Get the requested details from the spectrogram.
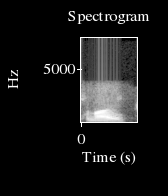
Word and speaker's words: Shamari: Am I saying it right, Shamari? – Yes, Shamari. Mm-hmm.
